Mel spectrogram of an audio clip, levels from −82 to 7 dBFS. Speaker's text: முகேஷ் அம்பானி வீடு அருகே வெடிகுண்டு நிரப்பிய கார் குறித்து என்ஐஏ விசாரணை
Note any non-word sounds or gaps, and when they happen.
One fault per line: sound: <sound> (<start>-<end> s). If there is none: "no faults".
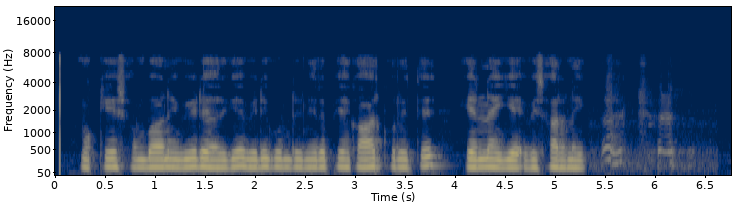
sound: sneeze (5.4-6.4 s)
